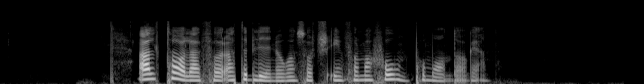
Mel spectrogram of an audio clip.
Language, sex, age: Swedish, female, 39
